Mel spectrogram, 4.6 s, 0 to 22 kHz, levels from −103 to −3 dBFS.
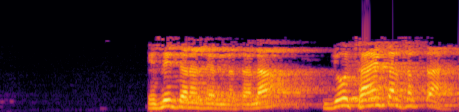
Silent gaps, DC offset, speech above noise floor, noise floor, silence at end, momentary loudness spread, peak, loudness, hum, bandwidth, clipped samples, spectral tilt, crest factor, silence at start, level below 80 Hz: none; under 0.1%; 68 dB; -83 dBFS; 0 s; 11 LU; 0 dBFS; -15 LUFS; none; 6 kHz; under 0.1%; -1.5 dB/octave; 18 dB; 1.5 s; -64 dBFS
